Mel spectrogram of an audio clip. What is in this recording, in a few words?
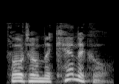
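"photomechanical", British English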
